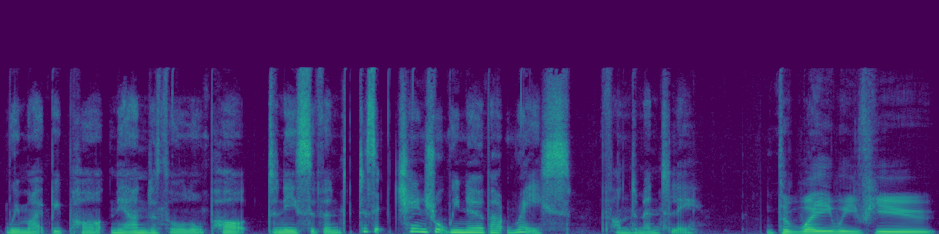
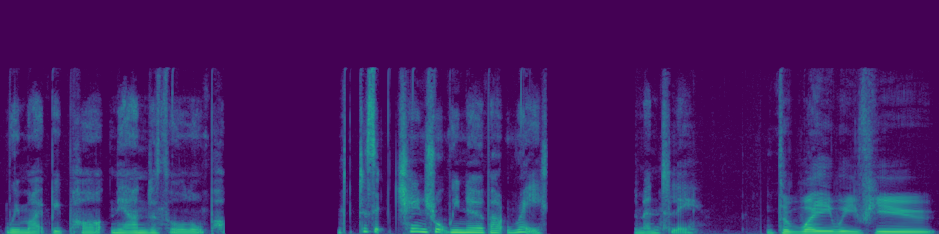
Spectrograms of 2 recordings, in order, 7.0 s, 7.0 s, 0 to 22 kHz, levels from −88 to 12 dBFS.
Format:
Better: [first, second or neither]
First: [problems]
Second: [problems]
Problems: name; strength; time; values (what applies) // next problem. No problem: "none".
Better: first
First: none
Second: audio cutting out; at 1.5 s for 1 s and at 4 s for 0.5 s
